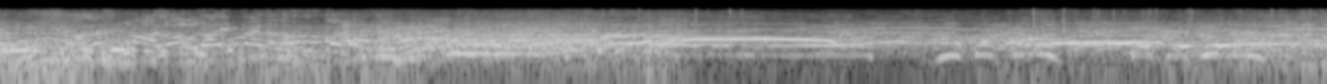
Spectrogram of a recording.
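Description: A crowd of spectators cheers and shouts from the sideline.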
